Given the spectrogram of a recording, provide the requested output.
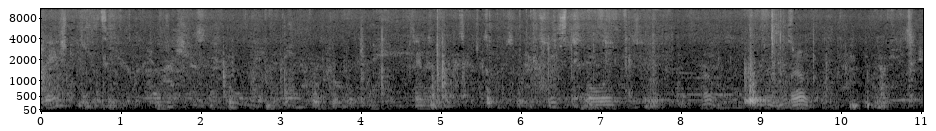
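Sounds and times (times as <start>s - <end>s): faint talking off-microphone: 0.0s - 11.0s.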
